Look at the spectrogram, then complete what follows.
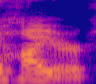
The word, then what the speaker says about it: Heyer: Uh, today I have a very special guest, Gary Hire. Right, that's how I uh pronounce it.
